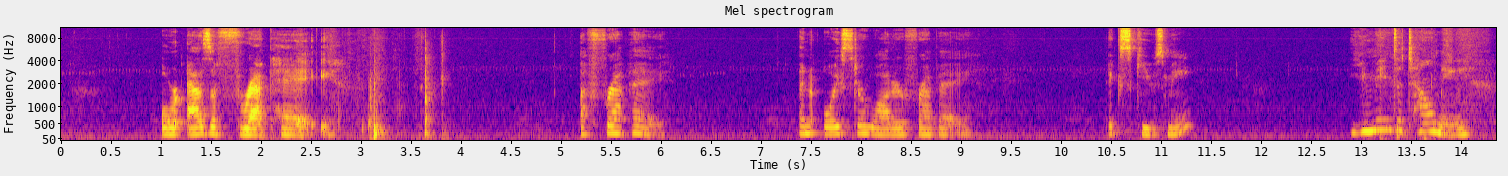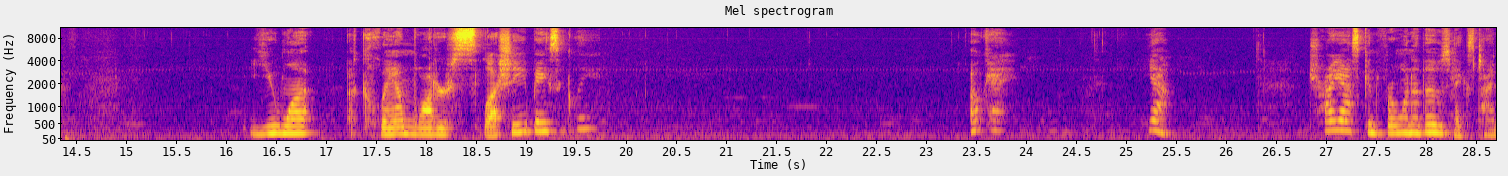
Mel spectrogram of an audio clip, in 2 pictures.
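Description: A young woman talks close to a microphone in short bursts, with pauses between.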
